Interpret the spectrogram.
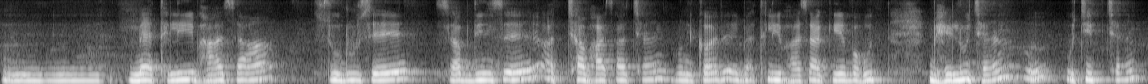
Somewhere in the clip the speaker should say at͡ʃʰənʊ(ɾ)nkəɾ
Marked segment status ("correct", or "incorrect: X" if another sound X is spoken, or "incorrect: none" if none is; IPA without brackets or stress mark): incorrect: none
